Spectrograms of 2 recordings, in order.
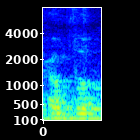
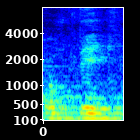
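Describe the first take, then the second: First: The word ends without an i vowel. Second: The word ends with an i vowel. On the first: The speaker calls it wrong. "I was saying حبك" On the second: The speaker calls it right. "it should be إلى حبك ... حبك مجرور"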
